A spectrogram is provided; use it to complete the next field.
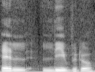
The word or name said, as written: book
